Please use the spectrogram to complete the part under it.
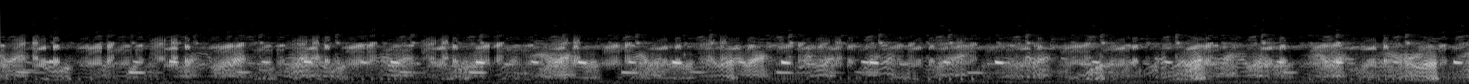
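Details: Dense chorus of many frogs croaking, overlapping rough pulsed croaks and short tonal notes layered continuously, with no other sounds standing out.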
